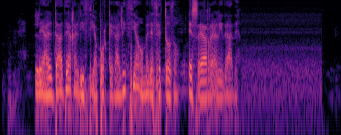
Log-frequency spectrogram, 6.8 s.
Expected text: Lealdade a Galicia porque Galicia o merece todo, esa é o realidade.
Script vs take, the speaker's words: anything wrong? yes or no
yes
